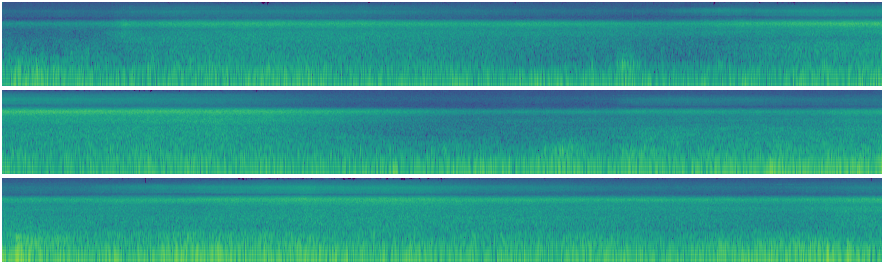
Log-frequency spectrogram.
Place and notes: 烏石鼻海堤, Changbin Township, Taitung County - Thunder and Waves
Thunder, Waves, Traffic Sound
